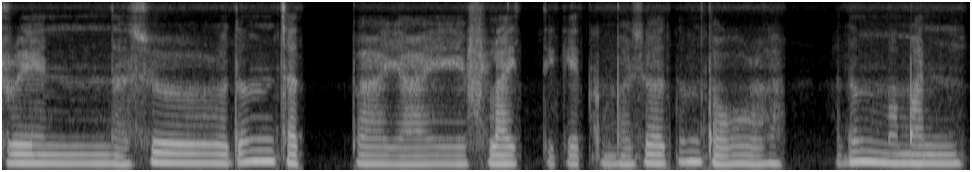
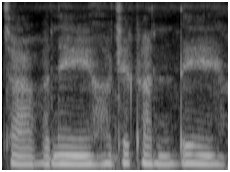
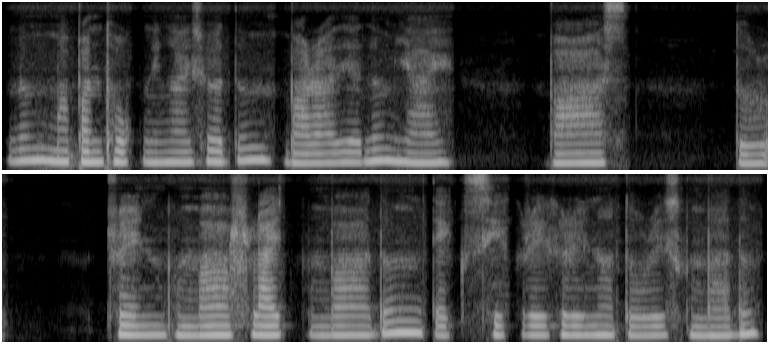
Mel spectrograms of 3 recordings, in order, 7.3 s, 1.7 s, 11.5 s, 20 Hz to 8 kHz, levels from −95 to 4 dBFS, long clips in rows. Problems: none marked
